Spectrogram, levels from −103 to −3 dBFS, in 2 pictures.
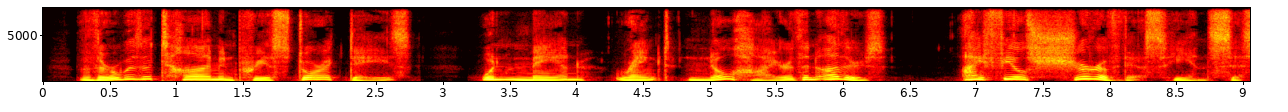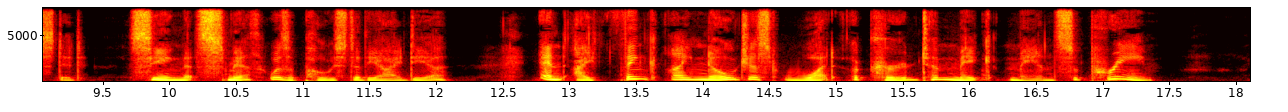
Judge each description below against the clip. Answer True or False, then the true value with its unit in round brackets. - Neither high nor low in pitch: True (155 Hz)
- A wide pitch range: True (7.4 semitones)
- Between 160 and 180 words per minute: False (135 wpm)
